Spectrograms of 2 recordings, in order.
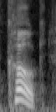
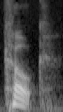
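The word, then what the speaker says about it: Koch: you know or Charles kooch that's the problem liberals hate the kooch family and for those of you in Rush limbal Ria Linda that's K C but they pronounce it Coke it's not c as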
